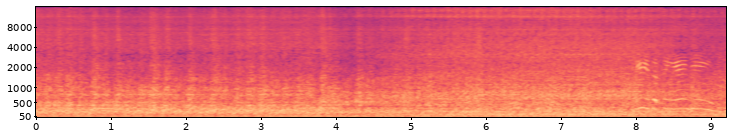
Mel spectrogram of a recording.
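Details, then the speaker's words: Freightliner Cascadia diesel idling: loud idle with a loose, uneven metallic rattle from a broken internal plate in the SCR one-box emissions unit. "This is a broken SC box and this is the way sounds like."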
